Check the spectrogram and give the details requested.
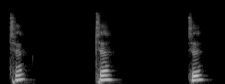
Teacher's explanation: Pero esta palabra, al hablarla rápido, la puedes reducir a una especie de t, t, t, que es la T con la schwa. No te preocupes que la schwa es un sonido que suena como e.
